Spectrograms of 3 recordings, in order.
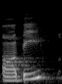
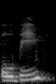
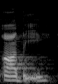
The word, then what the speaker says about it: Oby: you pronounce my name, first name is Obi. A lot of people want to say Obi, and I'm like, no. There's O and the B is object, obscure, observe, all the things. So it's Obi, and then last name.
